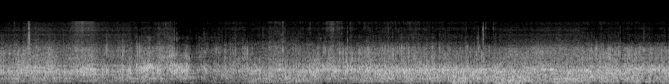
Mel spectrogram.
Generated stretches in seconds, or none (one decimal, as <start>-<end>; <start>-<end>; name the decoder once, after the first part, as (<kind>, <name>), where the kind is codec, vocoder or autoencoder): 0.0-1.3 (autoencoder, DAC-VAE); 5.0-5.8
